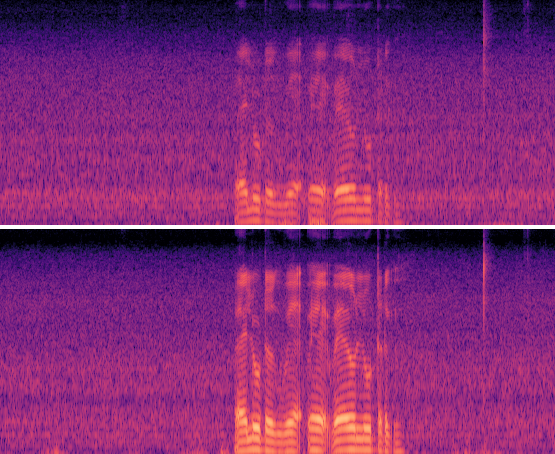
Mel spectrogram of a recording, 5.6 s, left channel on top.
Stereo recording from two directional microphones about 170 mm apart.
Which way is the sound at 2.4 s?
40° right (ahead or behind).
